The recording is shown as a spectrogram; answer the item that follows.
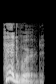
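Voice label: "headword", British English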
